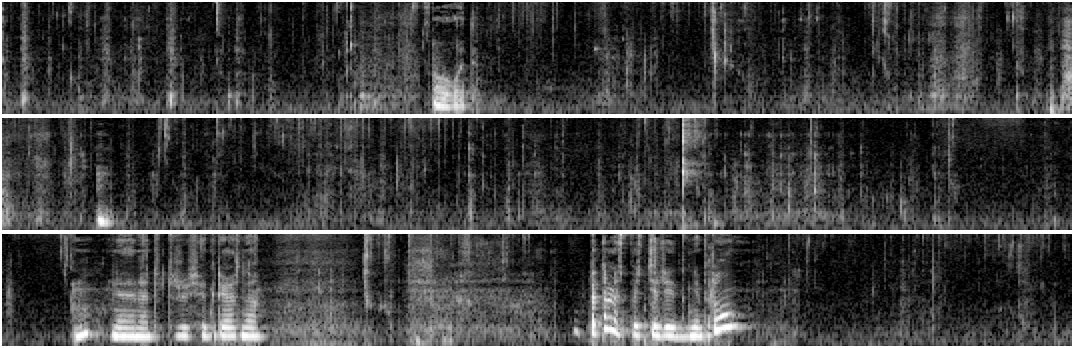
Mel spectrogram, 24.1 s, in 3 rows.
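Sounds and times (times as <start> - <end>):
chewing soft food: 0.0 - 16.6, 18.1 - 20.3, 21.7 - 24.0.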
